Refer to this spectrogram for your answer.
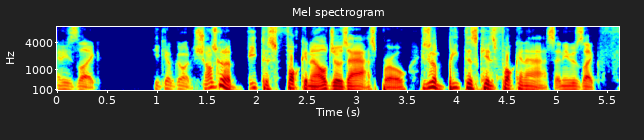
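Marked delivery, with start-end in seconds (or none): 1.3-5.0 put-on play-acted kid freaking out, intense, fired-up, hyped rant. Retelling what a kid in line kept saying: imitating an intense kid freaking out. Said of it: "freaking out".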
